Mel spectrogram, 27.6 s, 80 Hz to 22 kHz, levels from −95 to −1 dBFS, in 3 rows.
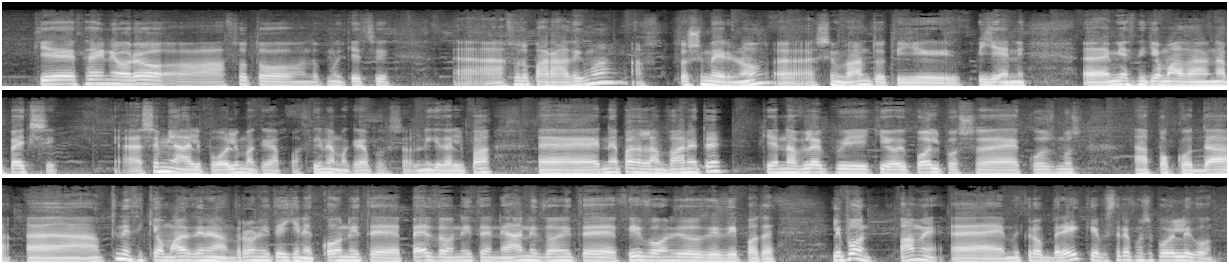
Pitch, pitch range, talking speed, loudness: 125 Hz, 115-140 Hz, 165 wpm, -13 LUFS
